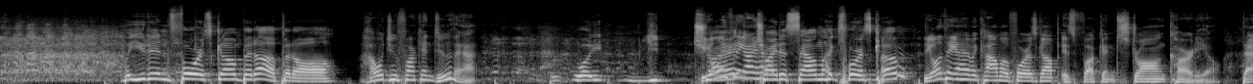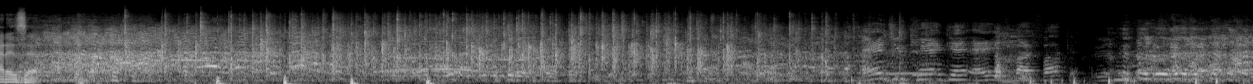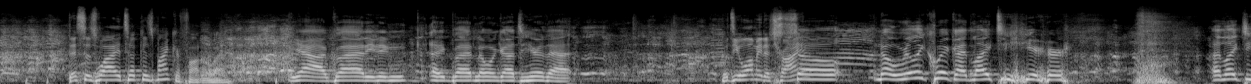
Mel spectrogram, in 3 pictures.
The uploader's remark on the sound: Live from the NerdMelt Showroom in Los Angeles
